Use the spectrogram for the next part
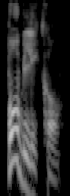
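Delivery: "Público" punched on PÚ; stress on first syllable. Shown as a demonstration. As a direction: hit PÚ in "Público". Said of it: "hago un golpe de voz". ("Público" con golpe de voz en PÚ)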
